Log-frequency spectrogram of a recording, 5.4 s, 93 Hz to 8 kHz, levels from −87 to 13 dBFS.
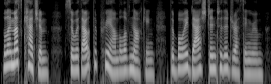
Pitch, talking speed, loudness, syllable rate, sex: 195 Hz, 200 wpm, -23 LUFS, 5.0 syllables/s, female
